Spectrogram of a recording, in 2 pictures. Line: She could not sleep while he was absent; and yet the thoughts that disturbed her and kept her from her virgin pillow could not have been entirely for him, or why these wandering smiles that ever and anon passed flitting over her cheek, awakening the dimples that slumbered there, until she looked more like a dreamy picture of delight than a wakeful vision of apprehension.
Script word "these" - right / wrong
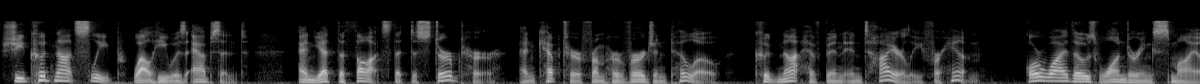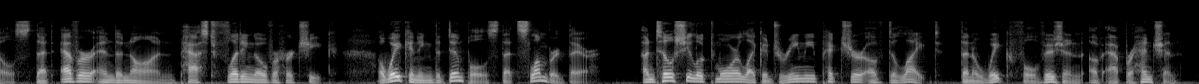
wrong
